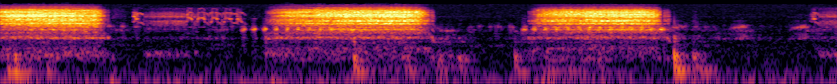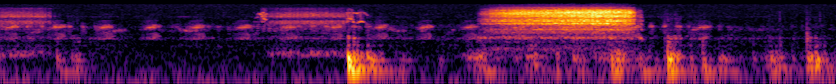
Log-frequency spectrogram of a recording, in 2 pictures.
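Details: Wild barn owl nestlings, eight in an Israeli brood, overlap in a sequence of breathy hisses of varied length and loudness, some short, some nearly a second, with occasional knocks.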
